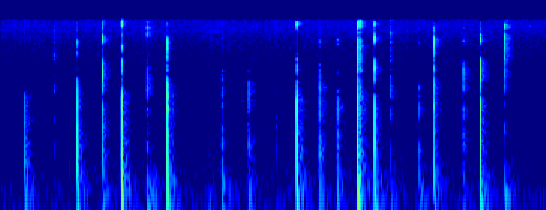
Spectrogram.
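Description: A phone keyboard clicks softly as keys are tapped.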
